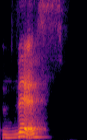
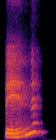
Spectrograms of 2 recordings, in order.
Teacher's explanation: they are two distinct sounds because one is voiced and one is not voiced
